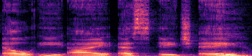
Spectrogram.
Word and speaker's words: Leisha: It's Leisha. Last name is spelled Nolen.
